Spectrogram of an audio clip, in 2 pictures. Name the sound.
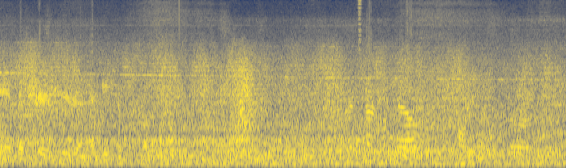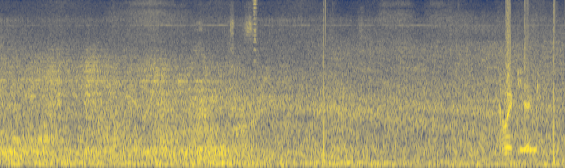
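JetBlue airliner taking off at LAX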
